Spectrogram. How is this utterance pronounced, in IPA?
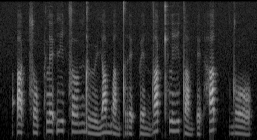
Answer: ʔa˨˩k̚ soː˨˩p̚kle˦˥ʔji˦˥t̚ sɤː˦˥ŋdɯː˨˩ ja˧mwa˩˦n tre˨˩ʔpe˨˩n da˥˩k̚ pʰliː˦˥ta˩˦mʔe˨˩ʔha˥˩t̚ | doː˨˩

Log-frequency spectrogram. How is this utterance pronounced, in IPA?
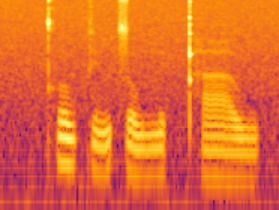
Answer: kʰo˧wkɪ˨˥ŋt͡so˨w mɪ˧k̚ pʰaː˧w

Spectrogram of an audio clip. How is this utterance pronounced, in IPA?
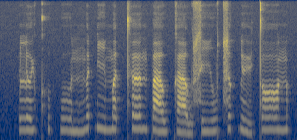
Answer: lɵ˨˥ɥkʷʰɪ˨k̚ wuː˨˩n ŋɵ˥t̚iː˨ mɐ˥t̚t̪ʰœː˥ŋpaː˨w kaː˨˩wsiː˨˥w t͡sʊ˥k̚lyː˨˩t̪ɔː˥n

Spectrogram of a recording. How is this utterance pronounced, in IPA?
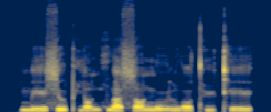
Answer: me˧˥ɪ̯sɹ̩˥pʰjɑ̰˨˩ŋxwä˥˩ sɑ˥ŋo̰˨˩ʊ̯lwɔ˥ t̪ʰy˧˥ kʰe˧˥ɪ̯

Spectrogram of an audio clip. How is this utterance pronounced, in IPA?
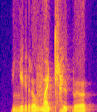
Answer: ʎirova cʰa̤lʲpɵ

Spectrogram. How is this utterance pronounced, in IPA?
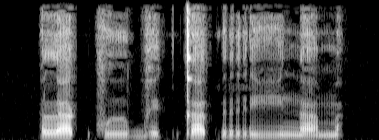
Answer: la˥˩k̚fɯː˦˥be˨˩k̚ta˥˩t̚ riː˧na˩˦m

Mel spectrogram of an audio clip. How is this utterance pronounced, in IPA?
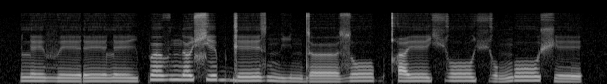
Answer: le˨ veː˨ɾeː˨leː˨i̯ pœ˦vnœ˦ɕe˦b ɡeː˦zni˨ndœː˨ zoː˦bqʰeː˦ çoː˦ço˨ ŋoː˦ ʃe˨

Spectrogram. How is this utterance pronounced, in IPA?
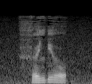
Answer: hɵlʲɾʲo

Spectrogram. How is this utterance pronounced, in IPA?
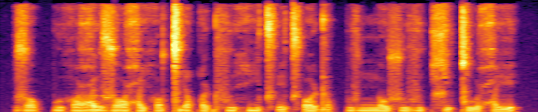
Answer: zɔpːuhɔʕɯ zɔ ħihɔǀi qʷeɖfɨhi t͡sʼet͡sʼɔ ɖɔpːɨvnːɔ sʷɨvɨk ɕɨǀu ħe

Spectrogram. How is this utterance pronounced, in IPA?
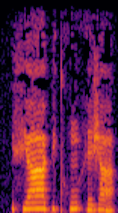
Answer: fʲaː pʲutxũ heʒa

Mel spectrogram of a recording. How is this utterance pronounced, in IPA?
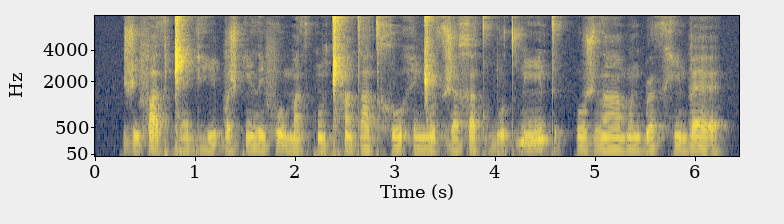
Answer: ʒifaθ ɡ͡ǁɛɡʱi bɐʒkĩðifu mãθkũǁʰãt at xu hɪŋ͡ǁuθʒɐxɐt ɡ͡but ɓĩt | uʒðã bɐ̃ɡ͡bə˞θxĩbɛ

